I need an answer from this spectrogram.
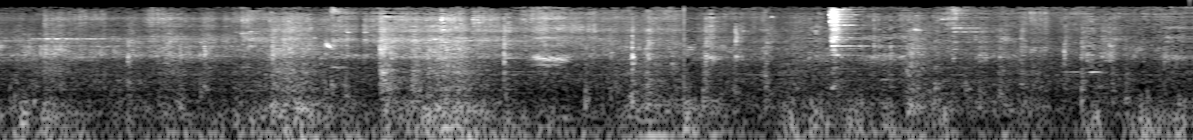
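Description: A passing Indian Railways train of NMG automobile-carrier coaches converted from old passenger coaches: a steady rumble of wheels on the rails, with clacks as the bogies cross rail joints.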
